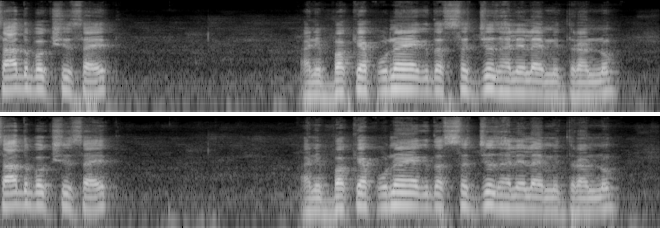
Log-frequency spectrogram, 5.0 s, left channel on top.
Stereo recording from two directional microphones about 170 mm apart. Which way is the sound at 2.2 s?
Centre (ahead or behind).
